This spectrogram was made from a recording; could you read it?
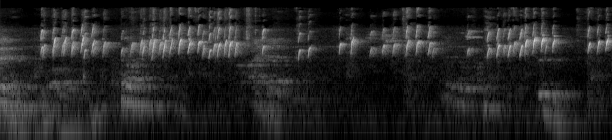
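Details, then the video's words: Captive European goldfinches singing to stimulate other goldfinches: rapid bright twittering phrases of tinkling, buzzy notes in bursts with short pauses, overlapping voices, faint low chatter beneath. "STIMULATION SINGING for GOLDFINCHES"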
